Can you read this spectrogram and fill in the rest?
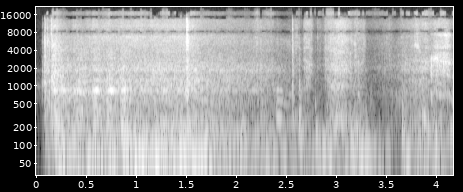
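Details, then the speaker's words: VAZ 2109 (1.5 L, injected) that suddenly stopped starting; after clearing error P0336 (crankshaft sensor), cranking gives a few ragged firing puffs that don't hold, engine just beginning to catch; earlier rail pressure absent, module regulator and pressure regulator replaced. "щось починає хватати Ну вже якийсь хоть якийсь признак є"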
